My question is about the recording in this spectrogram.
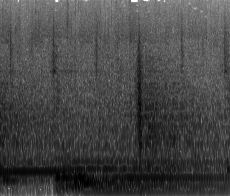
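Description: Lo-fi piano music over a steady hiss of rain. A new, lower piano chord comes in about half a second in, and a single sharp click sounds a little past the middle.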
